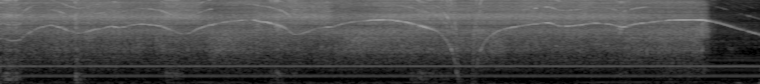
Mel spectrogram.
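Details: High-speed dental drill on a surgical extraction training simulator: high-pitched whine dipping and rising under load while sectioning a three-rooted tooth into three single-root fragments.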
